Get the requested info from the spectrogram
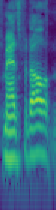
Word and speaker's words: Masvidal: It is Masvidal.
